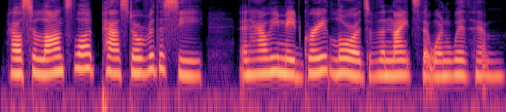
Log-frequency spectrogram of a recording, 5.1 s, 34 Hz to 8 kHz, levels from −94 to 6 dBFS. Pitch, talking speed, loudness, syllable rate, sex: 220 Hz, 235 wpm, -16 LUFS, 5.3 syllables/s, female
